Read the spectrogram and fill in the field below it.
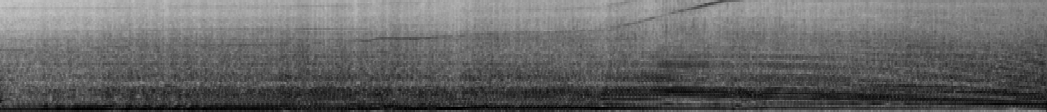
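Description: A big diesel truck engine roars loudly and revs up as it pulls.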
